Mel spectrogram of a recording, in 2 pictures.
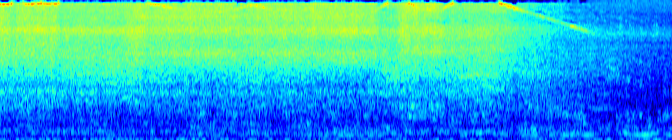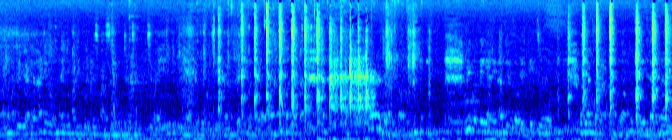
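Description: Handheld electric disc sander running against teak wood with a steady hiss, winding down and stopping about four seconds in. Light clicks and taps follow in the second half.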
